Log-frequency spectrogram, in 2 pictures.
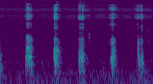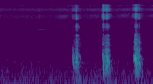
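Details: A dog coughing: eight short, harsh coughs in two quick bouts, five then three, about half a second apart, in a quiet room. A coughing episode.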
